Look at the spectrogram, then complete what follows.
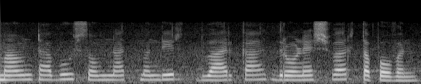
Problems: constant background noise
